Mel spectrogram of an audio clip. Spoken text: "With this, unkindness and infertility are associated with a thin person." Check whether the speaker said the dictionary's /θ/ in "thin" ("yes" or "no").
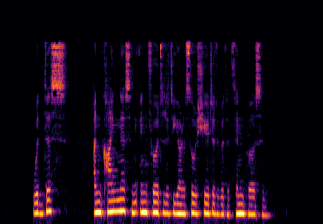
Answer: yes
